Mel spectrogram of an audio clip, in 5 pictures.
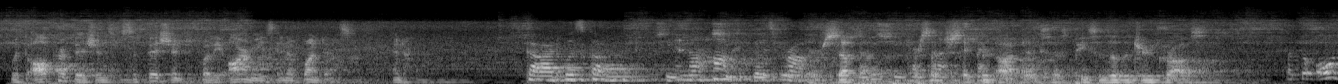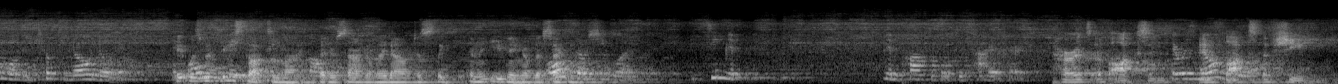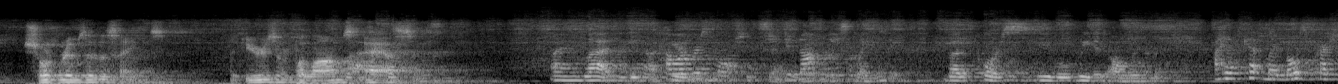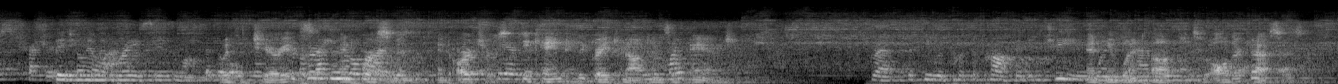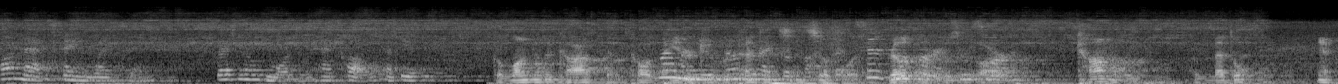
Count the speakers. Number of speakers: six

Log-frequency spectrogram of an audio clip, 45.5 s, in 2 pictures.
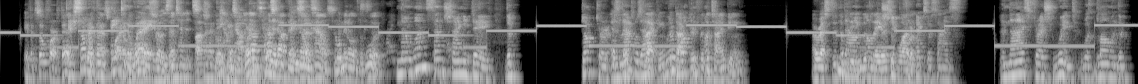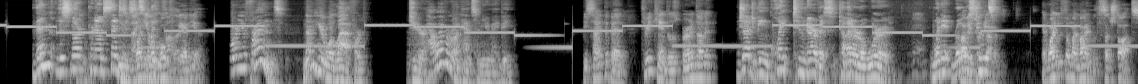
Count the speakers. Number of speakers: eight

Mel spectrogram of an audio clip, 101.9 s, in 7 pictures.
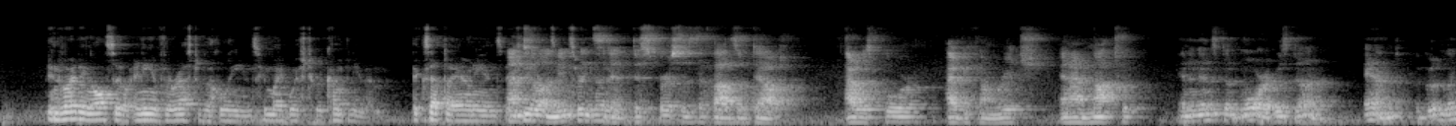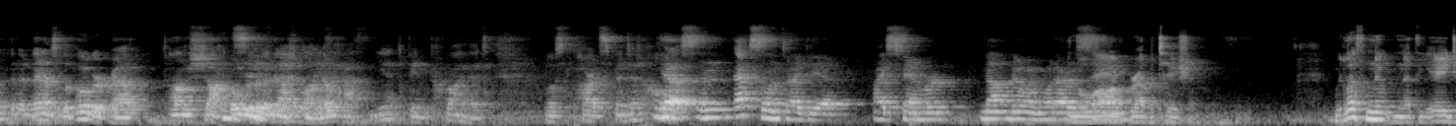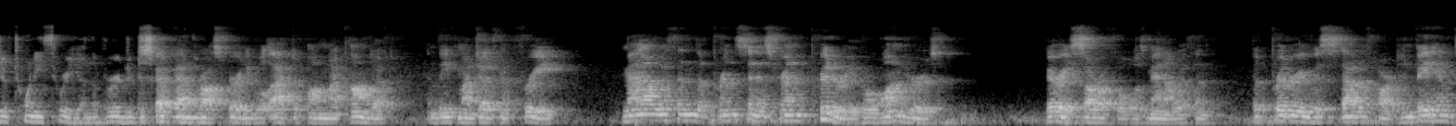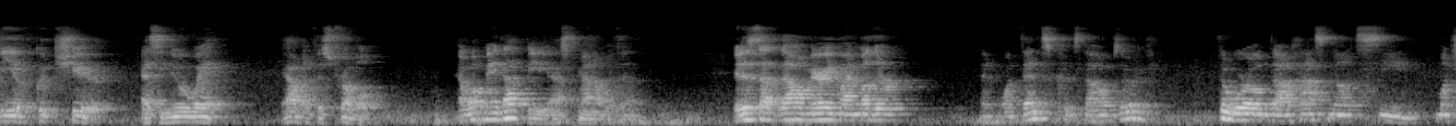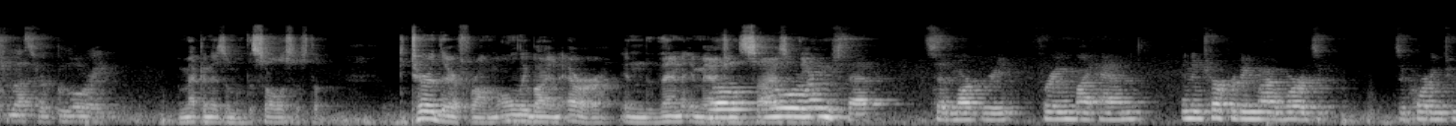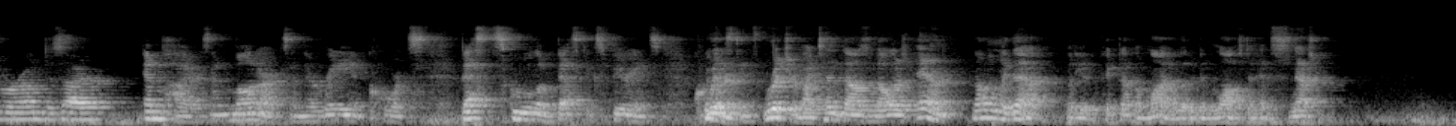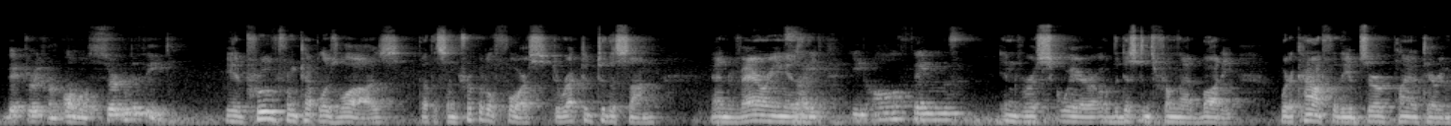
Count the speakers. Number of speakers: six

